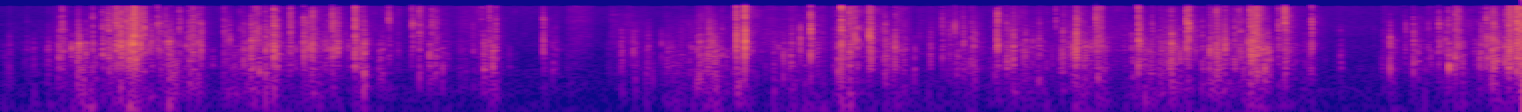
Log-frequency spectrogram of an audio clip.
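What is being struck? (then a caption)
Plastic candy pouch. Fingertips crinkle and tap the surface of a yellow Halls resealable plastic candy pouch while hands squeeze it. This produces dense, crisp, bright crinkling with sharp clicks, almost no low end, and brief quiet pauses.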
